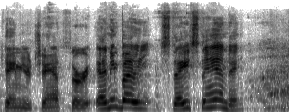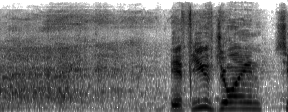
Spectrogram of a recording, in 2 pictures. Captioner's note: audience laughs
